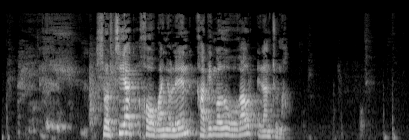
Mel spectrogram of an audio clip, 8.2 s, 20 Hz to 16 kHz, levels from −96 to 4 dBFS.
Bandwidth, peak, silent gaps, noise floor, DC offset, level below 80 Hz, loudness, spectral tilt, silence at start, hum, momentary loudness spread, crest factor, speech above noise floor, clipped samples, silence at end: 11.5 kHz; 0 dBFS; none; -70 dBFS; under 0.1%; -60 dBFS; -19 LUFS; -5.5 dB/octave; 0.45 s; none; 21 LU; 22 dB; 51 dB; under 0.1%; 2.45 s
